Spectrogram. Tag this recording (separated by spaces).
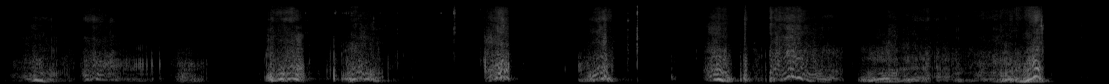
5naudio17 backpack bag open school uam zipper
